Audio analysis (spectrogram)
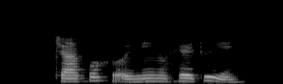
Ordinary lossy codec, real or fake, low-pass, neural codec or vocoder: Opus, 64 kbps; real; 3.6 kHz; none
